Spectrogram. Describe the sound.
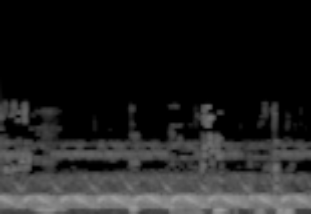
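A police car siren wails in rapid, repeating rising-and-falling sweeps, loud and continuous throughout, while voices talk beneath it.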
